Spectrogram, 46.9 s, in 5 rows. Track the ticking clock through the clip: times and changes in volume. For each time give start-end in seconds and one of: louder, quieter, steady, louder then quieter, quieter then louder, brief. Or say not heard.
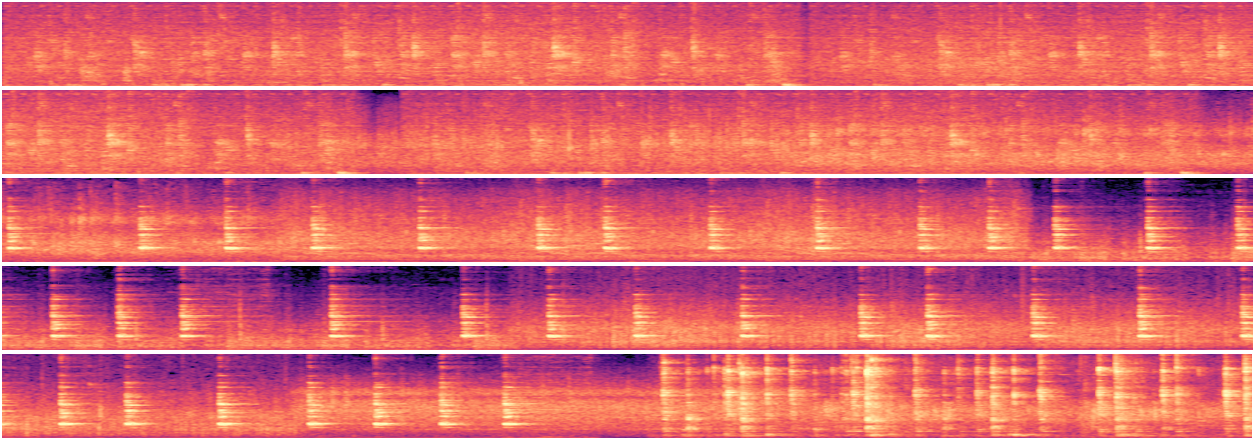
0.0-46.8 steady.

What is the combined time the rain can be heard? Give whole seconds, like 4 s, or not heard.
47 s.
